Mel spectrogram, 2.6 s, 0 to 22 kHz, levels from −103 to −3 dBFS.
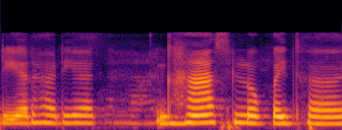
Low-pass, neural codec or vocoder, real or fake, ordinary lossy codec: none; codec, 16 kHz, 6 kbps, DAC; fake; none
